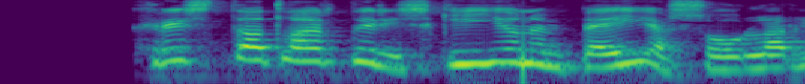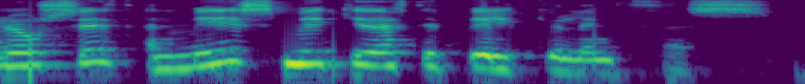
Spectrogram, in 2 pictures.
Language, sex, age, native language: Icelandic, female, 40-49, Icelandic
